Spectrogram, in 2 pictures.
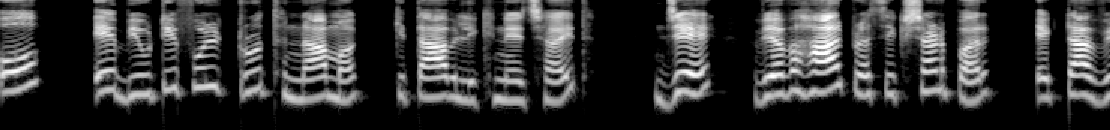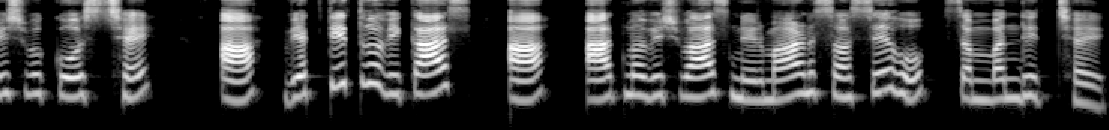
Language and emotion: Maithili, neutral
